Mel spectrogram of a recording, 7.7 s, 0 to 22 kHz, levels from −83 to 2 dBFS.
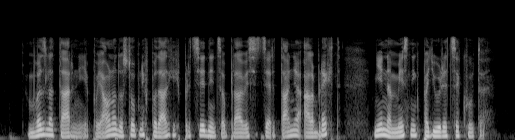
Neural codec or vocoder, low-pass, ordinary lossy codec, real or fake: none; 7.2 kHz; none; real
